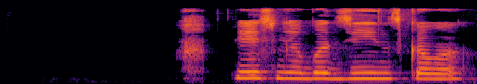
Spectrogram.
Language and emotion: Russian, sad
